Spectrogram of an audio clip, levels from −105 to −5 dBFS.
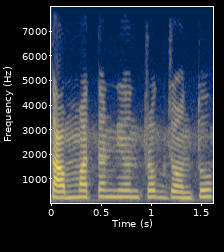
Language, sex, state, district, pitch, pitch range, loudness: Bengali, female, West Bengal, Malda, 260 Hz, 245-265 Hz, -24 LUFS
